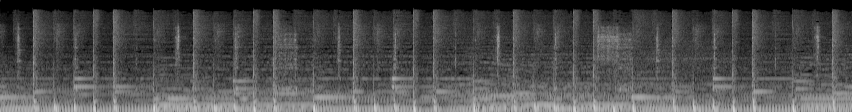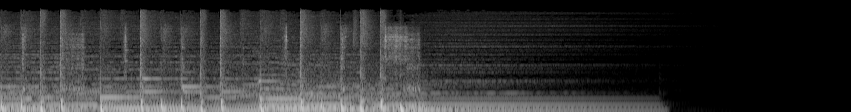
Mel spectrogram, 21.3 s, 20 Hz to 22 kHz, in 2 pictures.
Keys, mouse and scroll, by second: 2.5 scroll down 2, 2.7 middle click, 3.3 click, 3.9 scroll down 2, 4.0 middle click, 4.8 click, 5.1-5.6 scroll up 2, 5.3 shift+middle click, 6.2-10.9 drag, 10.9 scroll down 1, 11.1-13.7 middle drag, 13.7 scroll up 2, 16.5 click, 17.2 scroll up 2, 17.9 click, 18.2-18.7 scroll down 1, 18.7 scroll up 1, 19.1 click, 19.4 middle click, 20.2 click, 20.8-21.2 middle drag.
